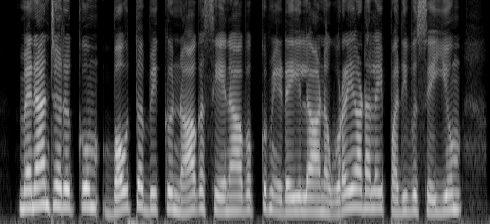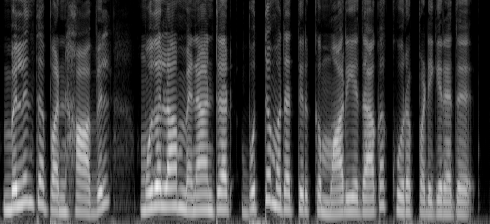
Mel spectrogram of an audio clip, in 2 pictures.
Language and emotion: Tamil, neutral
